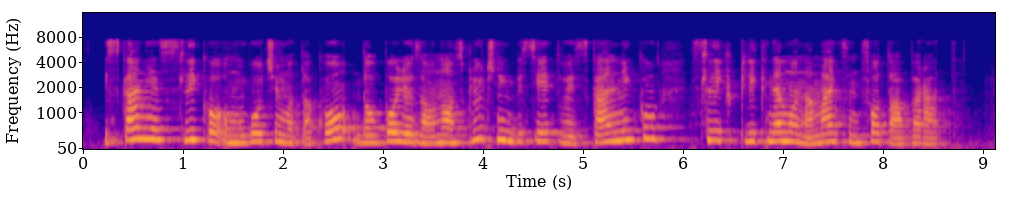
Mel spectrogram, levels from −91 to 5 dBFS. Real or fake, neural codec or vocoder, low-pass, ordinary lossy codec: fake; codec, 16 kHz, 16 kbps, FreqCodec, smaller model; 7.2 kHz; MP3, 96 kbps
